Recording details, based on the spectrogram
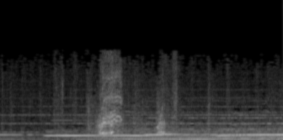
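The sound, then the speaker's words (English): At Allerdale, a wild boar sow gives two short, breathy sniffs, with faint rustling as a piglet tugs at grass, over a steady low background hum. “The mother sniffs, and a baby tugs at some grass.”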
